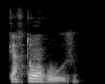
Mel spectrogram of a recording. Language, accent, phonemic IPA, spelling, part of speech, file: French, France, /kaʁ.tɔ̃ ʁuʒ/, carton rouge, noun, LL-Q150 (fra)-carton rouge.wav
- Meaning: red card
